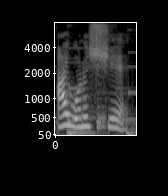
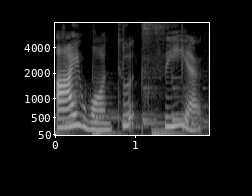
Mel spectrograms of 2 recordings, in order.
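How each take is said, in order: First: The word see starts with an sh sound. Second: The word see starts with a clear s sound. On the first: The speaker calls it wrong. "약간 쉬에 가까운 S 발음이 납니다" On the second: The speaker calls it right. "입을 양쪽으로 넓게 펼치면서 발음을 신경 써서"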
